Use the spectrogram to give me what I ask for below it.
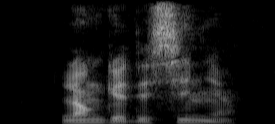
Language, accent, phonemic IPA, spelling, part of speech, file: French, France, /lɑ̃ɡ de siɲ/, langue des signes, noun, LL-Q150 (fra)-langue des signes.wav
- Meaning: sign language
